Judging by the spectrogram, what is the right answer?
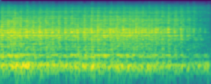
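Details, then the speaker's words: Gouge cutting a walnut bowl on a lathe where the wall starts to curve in: steady high scraping hiss with an irregular ticking catch each turn as the tool probably hits a crack, then cutting stops. "That's probably what I was hitting. You can almost hear it as you're turning. You can hear where they are."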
